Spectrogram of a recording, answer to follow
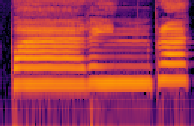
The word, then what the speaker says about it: bairín breac: Bairín breac (traditional cake for Oíche Shamhna), bairín breac (butchered into English as 'barnbrack', or worse 'barmbrack').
